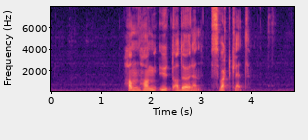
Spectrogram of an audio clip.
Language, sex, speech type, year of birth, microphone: Norwegian, male, read, 1983, Shure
